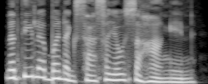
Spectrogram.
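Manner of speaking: ordinary delivery, nothing marked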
